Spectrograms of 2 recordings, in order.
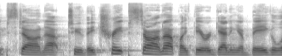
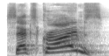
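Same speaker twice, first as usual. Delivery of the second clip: high, loud shouted call; shouted announcement; 10 semitones higher, 9 dB louder than usual. Retold or imitated. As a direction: shout it into the rainy night. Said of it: "someone shouts into the ether".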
